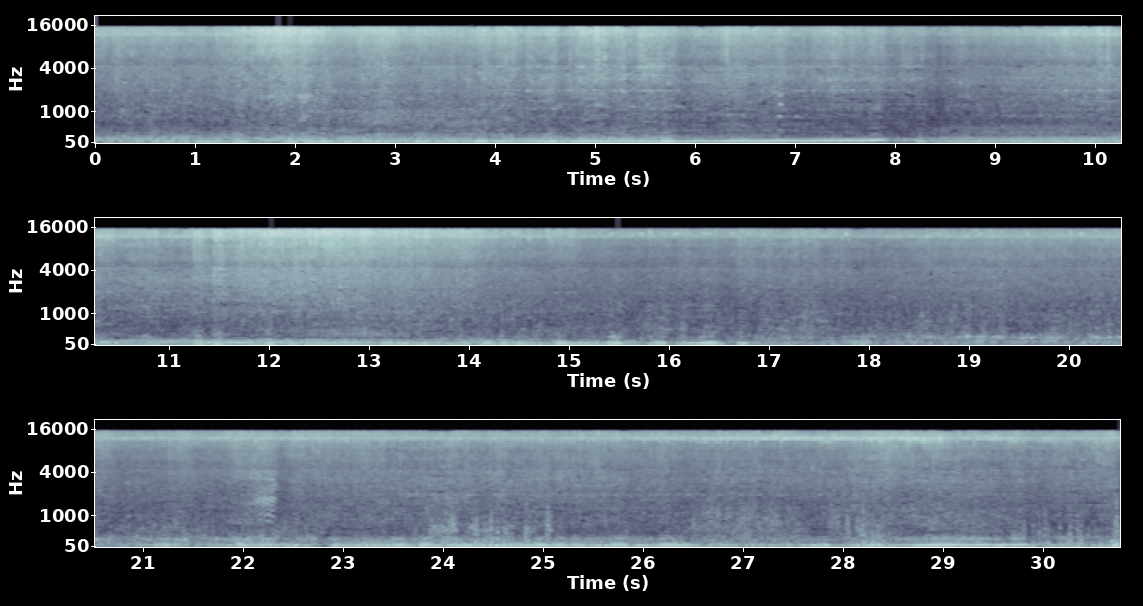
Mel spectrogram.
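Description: A motorcycle engine running on a rough dirt road, with heavy wind rumble on the phone's microphone. The low rumble weakens and comes back a few times.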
